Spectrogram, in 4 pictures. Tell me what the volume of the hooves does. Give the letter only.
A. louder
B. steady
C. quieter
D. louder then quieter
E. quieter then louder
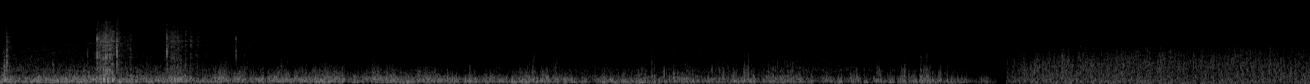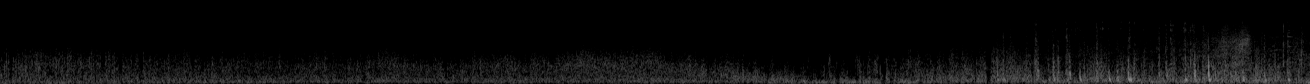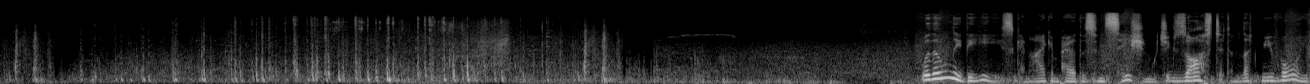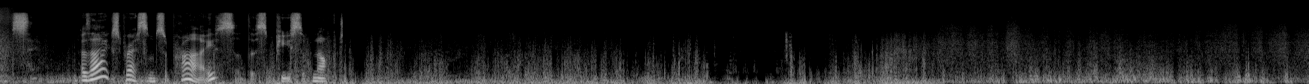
D.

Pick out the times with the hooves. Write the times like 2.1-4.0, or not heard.
22.8-33.9.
